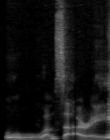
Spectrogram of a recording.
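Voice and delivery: low, soft cringing sorry; awkward mock apology. Heroine dodging his love confession, low awkward apology. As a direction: drop low and wince out the apology.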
